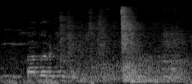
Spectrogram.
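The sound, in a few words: pigeon cooing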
